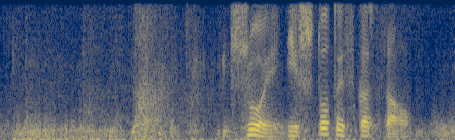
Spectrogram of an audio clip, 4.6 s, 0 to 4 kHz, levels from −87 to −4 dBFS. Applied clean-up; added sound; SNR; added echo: neural separator model SepFormer DNS4.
